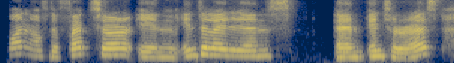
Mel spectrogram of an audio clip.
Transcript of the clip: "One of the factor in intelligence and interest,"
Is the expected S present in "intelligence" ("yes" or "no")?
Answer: yes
